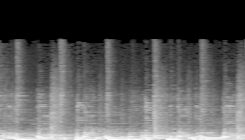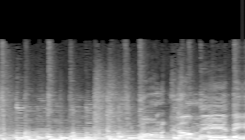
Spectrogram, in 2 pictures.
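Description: A live band plays an instrumental break in a country-folk song: upright bass, a drum kit keeping a steady beat, and guitar, with no singing.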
